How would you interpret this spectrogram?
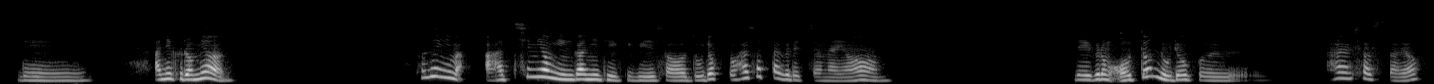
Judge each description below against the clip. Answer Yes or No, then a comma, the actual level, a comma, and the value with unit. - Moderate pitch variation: No, wide, 5.7 semitones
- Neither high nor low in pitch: No, high, 215 Hz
